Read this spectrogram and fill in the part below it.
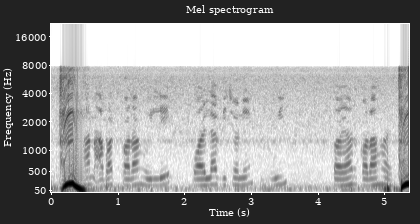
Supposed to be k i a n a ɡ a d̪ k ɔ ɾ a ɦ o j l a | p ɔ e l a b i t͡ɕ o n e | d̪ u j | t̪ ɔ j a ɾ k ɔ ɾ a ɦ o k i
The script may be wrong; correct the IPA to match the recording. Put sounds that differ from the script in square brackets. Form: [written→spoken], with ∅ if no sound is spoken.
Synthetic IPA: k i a n a [ɡ→b] a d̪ k ɔ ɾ a ɦ o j l [a→e] | p ɔ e l a b i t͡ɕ o n e | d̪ u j | t̪ ɔ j a ɾ k ɔ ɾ a ɦ [o→ɔ] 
